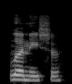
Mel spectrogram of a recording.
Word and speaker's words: Lanisha: Miss okay so am I pronouncing your name the correct way I want to make sure I got it right is it lenisha or lanesha Lanisha where you from Lisha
